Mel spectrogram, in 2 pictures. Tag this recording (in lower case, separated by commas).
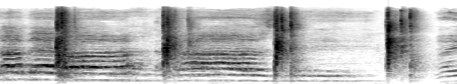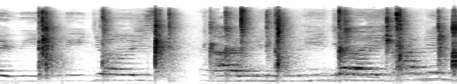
singing, choir, inside a small room, hands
